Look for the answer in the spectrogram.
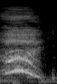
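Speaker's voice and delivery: sharp high mock gasp. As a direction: imitate a surprised intake of breath. Retelling Jay seeing her top.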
